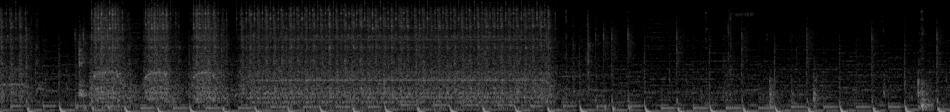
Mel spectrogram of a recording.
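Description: Computerised domestic sewing machine running a zigzag stitch for about eight seconds, then stopping, followed by a few light clicks. Background music plays throughout.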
